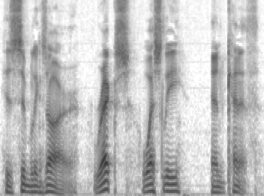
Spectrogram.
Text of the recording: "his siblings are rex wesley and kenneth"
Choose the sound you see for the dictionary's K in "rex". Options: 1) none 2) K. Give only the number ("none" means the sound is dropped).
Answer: 2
